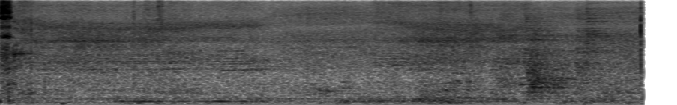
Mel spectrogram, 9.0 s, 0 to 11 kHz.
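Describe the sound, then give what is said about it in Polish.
Steady, low rumbling wind noise blows across an outdoor microphone for several seconds, a broad continuous wash with no voices, cutting off abruptly near the end. “Teraz ustawiłem, proszę Państwa, na 300 Hz i akurat zaczął wiać lekki wiatr. Wieje lekki wiatr.”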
